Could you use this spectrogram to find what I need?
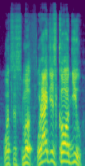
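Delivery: ordinary delivery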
